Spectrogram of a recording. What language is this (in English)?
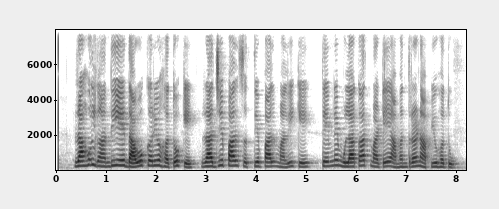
Gujarati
